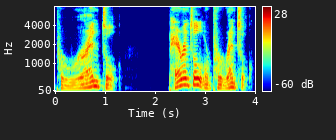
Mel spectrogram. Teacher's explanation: I would say make it a reduction because it's unstressed. I wouldn't pronounce the vowel sound.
